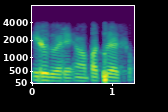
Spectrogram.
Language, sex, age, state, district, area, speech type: Malayalam, male, 18-30, Kerala, Kasaragod, urban, conversation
